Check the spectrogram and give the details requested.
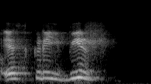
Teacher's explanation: es una palabra aguda la misma cosa escribir yo digo escribir cargo la voz en la última sílaba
